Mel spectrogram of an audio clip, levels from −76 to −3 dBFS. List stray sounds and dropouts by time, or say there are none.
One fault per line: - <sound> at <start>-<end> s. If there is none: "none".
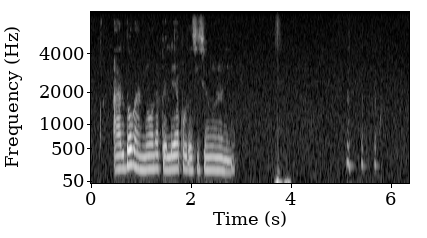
- whoosh at 3.7-4.0 s
- laugh at 5.0-5.8 s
